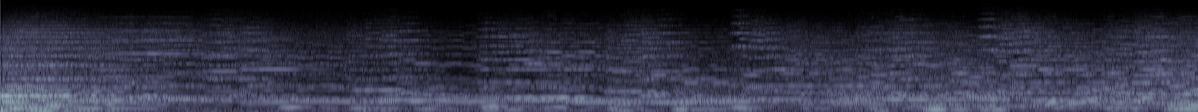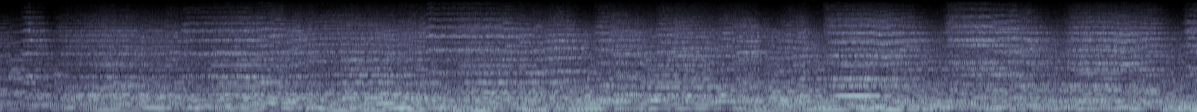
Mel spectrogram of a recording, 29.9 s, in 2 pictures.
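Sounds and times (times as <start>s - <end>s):
symphony movement in a fast tempo: 0.0s - 29.9s.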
